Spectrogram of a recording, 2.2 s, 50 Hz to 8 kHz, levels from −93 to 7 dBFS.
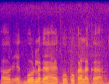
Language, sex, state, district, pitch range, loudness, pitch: Hindi, male, Jharkhand, Palamu, 130-145 Hz, -17 LUFS, 135 Hz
